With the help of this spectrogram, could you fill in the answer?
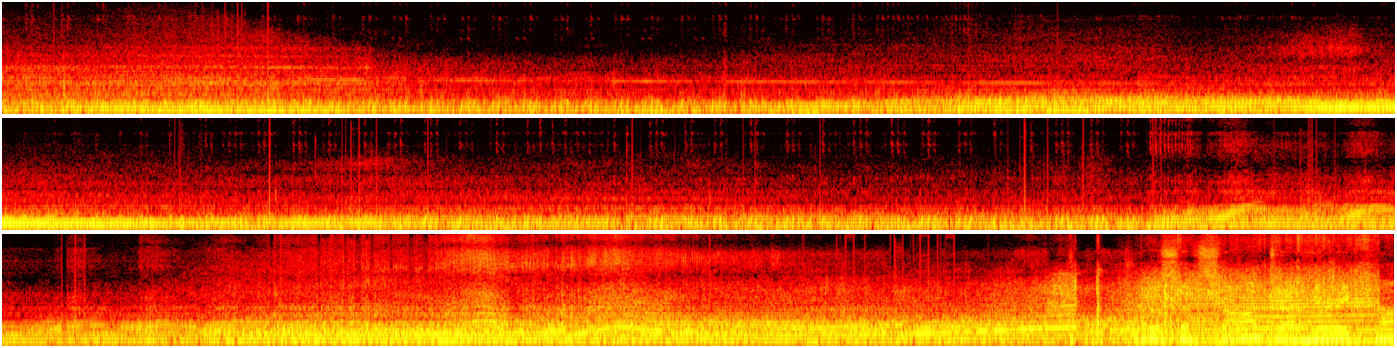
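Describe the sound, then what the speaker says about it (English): Porsche race car accelerating down an airstrip at an airstrip attack event, engine roar building louder toward the end with shifting pitch sweeps, close and sustained, a voice talking underneath. "That fast Porsche, fastest one of the event coming up."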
